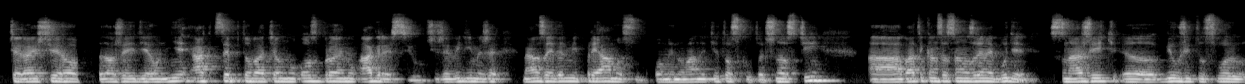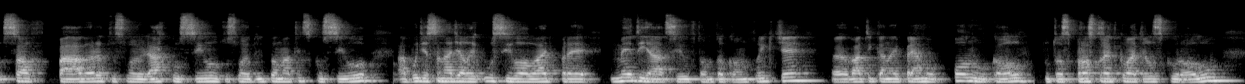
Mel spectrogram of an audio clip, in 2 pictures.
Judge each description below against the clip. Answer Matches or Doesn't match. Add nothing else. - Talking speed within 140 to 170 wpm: Doesn't match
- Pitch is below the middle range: Matches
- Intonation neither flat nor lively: Doesn't match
